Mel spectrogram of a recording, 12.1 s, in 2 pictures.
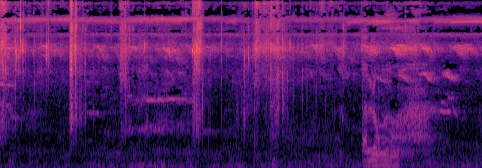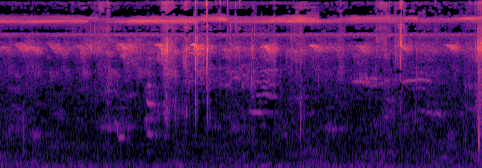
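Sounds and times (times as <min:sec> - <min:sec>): bird calls: 0:00.0 - 0:12.0.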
